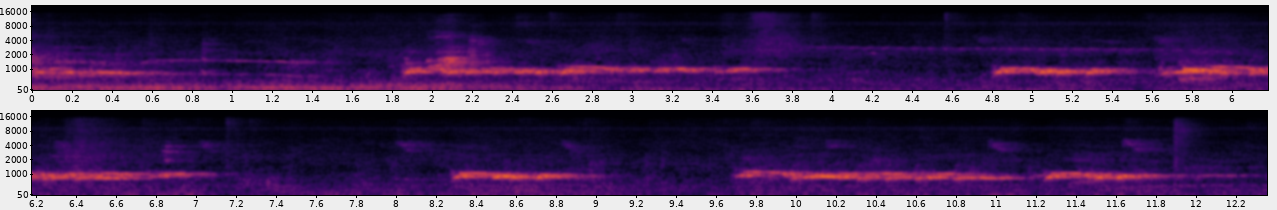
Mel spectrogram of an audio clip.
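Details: Zebra dove cooing, recorded as a lure for the cold season. Several fast, bubbling trilled phrases come in spaced bursts. A drawn-out whistle from another bird rises early on, over a low rumble.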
